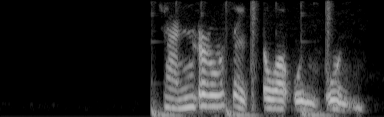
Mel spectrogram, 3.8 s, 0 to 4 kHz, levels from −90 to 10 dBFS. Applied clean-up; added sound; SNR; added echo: none; Drum kit; 14 dB; none.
